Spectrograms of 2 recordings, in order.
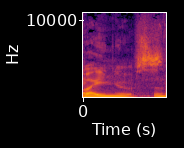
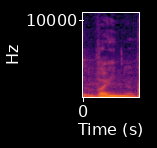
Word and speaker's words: Vainius: Vainius. – Vainius. – Antanas Vainius.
